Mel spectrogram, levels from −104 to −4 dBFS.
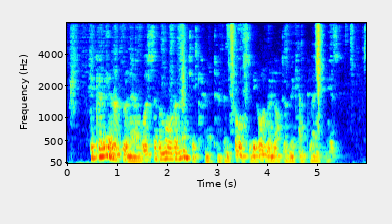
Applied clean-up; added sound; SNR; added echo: classical method WPE with log-MMSE.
